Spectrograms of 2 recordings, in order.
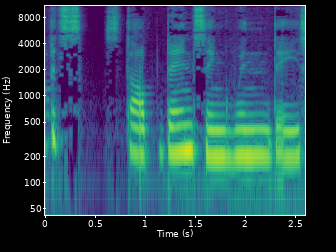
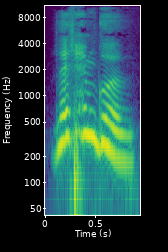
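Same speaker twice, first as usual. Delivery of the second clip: loud, higher urgent shout; cried out; 5 semitones higher, 9 dB louder than usual. A narrator's reading. Pinocchio shouting at the puppet master, loud. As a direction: yell to save the old puppet. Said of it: "he cried".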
